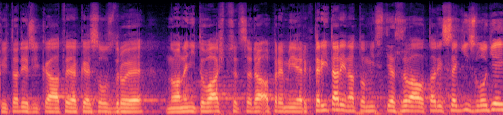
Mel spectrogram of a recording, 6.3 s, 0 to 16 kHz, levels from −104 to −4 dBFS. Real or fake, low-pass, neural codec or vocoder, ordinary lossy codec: real; 14.4 kHz; none; AAC, 48 kbps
